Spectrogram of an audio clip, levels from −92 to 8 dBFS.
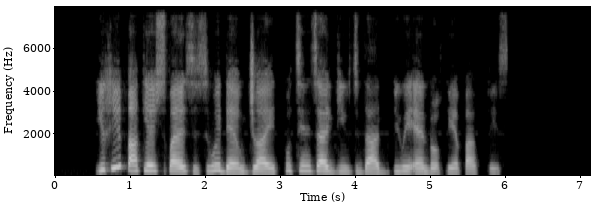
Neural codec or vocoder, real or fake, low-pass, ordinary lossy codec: codec, 16 kHz, 0.5 kbps, FunCodec, trained on LibriTTS, 25 frames a second; fake; none; none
